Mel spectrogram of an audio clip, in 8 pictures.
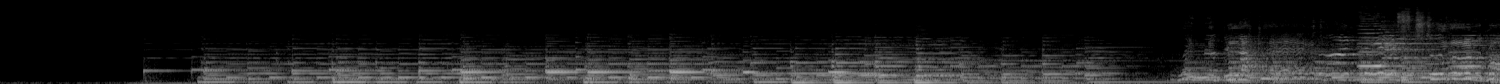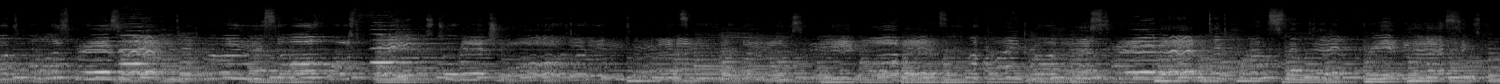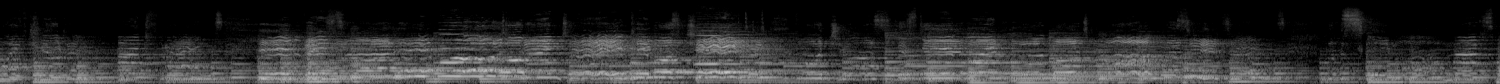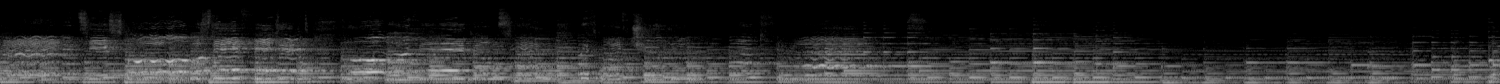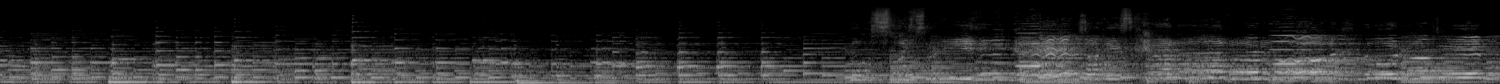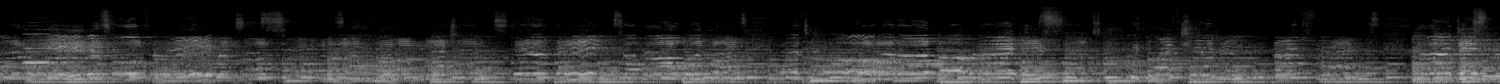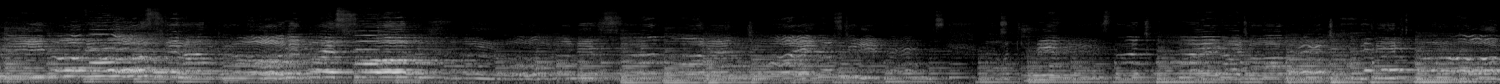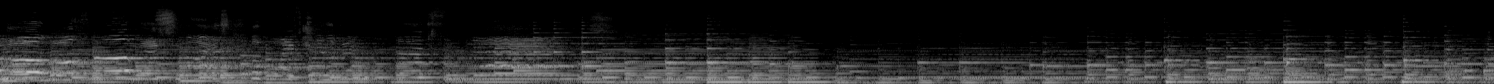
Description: També recull cançons irlandeses, celtes i escoceses i en fa arranjaments per a veu (1, 2 i tres veus solistes) amb acompanyament de piano, violí i violoncel.
Wife, Children and friends (cançó irlandesa):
